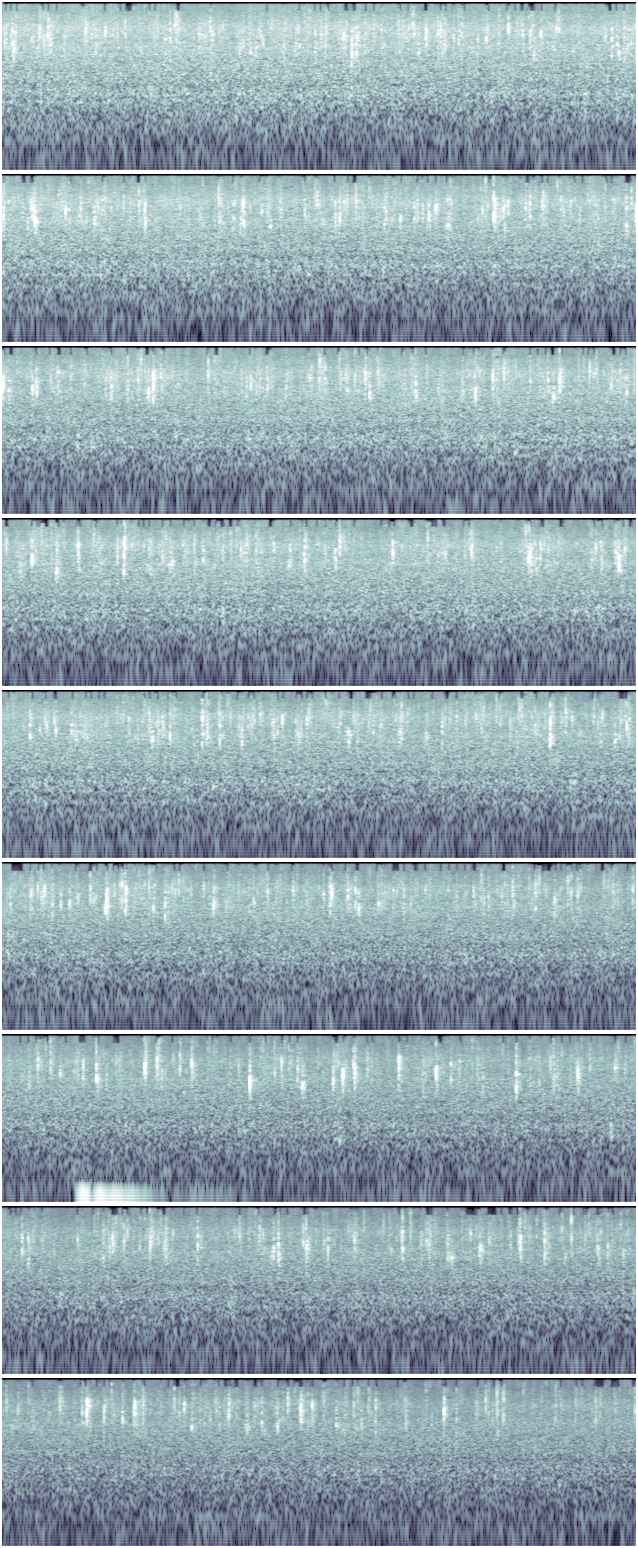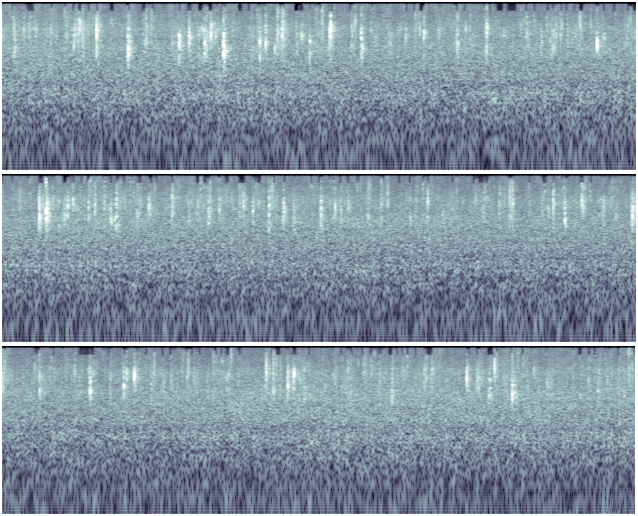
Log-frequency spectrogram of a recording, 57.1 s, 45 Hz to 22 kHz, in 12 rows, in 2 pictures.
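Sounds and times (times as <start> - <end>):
low thump: 29.1 - 30.7.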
